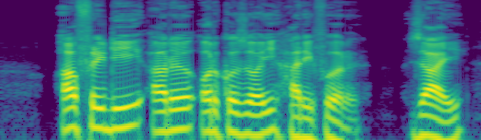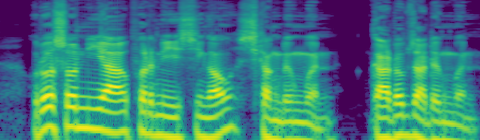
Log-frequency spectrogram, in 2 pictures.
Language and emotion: Bodo, neutral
